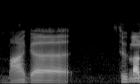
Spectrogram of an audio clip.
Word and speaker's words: Magatsuhi: and also another thing is the with the gameplay I forgot how you pronounce it, the Maga Sugi skills. Magatsuki.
